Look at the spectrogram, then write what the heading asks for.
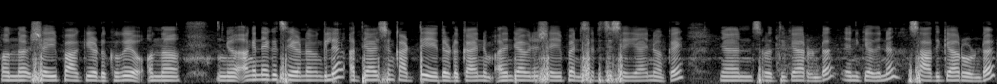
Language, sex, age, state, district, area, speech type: Malayalam, female, 60+, Kerala, Idukki, rural, spontaneous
